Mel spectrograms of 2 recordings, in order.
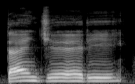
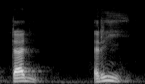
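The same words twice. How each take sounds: First: "tajri" with a clear echo on the j; bounced jim. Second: "tadri" with a flat d in place of a bounced j; wrong way, no bounce. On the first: Teacher showing the right reading, bounced jim. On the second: Teacher showing the wrong reading, flat letter. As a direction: say "tadri" with no echo. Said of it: "bukan tadri". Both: Shown as a demonstration.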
